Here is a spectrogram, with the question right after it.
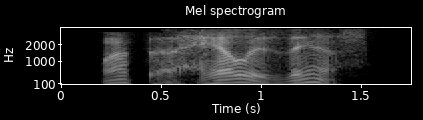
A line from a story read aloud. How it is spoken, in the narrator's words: I mumbled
